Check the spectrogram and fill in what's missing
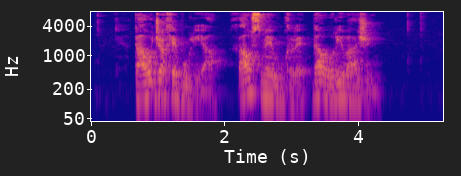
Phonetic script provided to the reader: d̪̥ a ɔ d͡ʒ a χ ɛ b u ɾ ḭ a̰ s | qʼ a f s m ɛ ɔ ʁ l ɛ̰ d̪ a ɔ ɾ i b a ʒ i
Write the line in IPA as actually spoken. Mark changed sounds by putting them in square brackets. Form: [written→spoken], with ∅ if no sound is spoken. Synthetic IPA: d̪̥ a ɔ d͡ʒ a χ ɛ b u [ɾ→l] ḭ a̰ [s→∅] | qʼ a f s m ɛ [ɔ→u] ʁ l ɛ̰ d̪ a ɔ ɾ i [b→v] a ʒ i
